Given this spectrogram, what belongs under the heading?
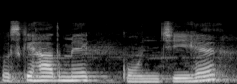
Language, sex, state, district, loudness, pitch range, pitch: Hindi, male, Uttar Pradesh, Shamli, -15 LUFS, 145-185 Hz, 180 Hz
